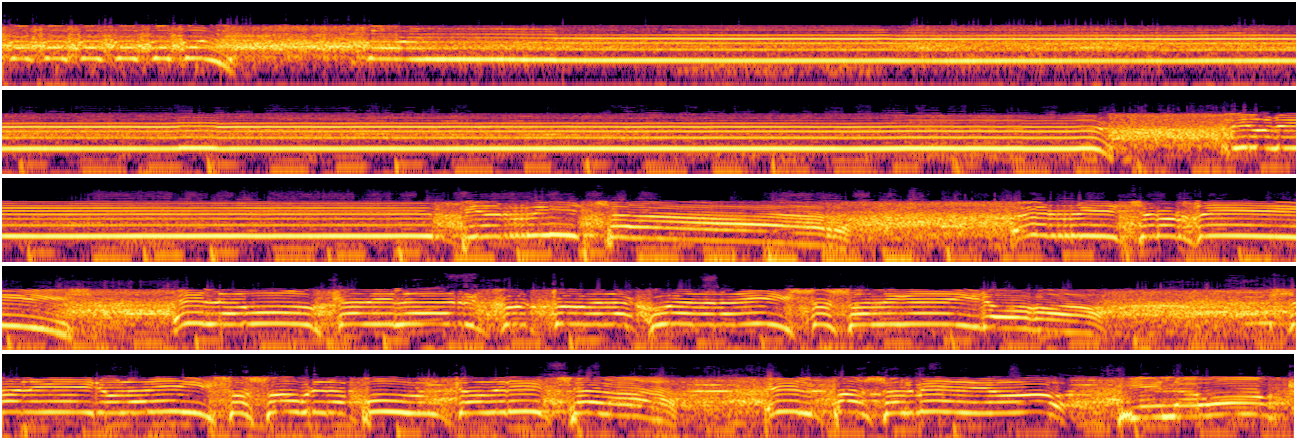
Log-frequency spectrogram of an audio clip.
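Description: A radio play-by-play commentator's goal cry, heard through the narrow sound of an FM broadcast. One long "goool" is held on a single note for about ten seconds, then taken up again briefly. After that comes a string of shorter shouts, each falling in pitch.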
